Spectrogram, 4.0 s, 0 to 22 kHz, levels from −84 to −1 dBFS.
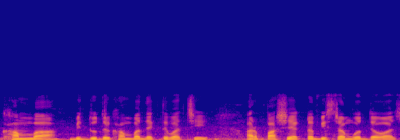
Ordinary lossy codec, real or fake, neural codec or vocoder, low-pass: none; real; none; 7.2 kHz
